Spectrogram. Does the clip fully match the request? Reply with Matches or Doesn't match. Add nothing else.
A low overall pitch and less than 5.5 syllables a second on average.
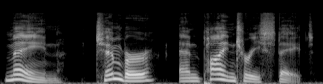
Doesn't match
